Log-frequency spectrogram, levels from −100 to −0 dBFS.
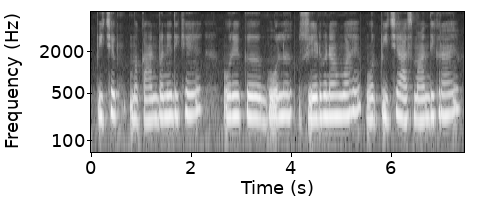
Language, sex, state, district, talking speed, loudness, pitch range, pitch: Hindi, female, Bihar, Jahanabad, 145 wpm, -13 LUFS, 215-240 Hz, 230 Hz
